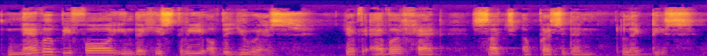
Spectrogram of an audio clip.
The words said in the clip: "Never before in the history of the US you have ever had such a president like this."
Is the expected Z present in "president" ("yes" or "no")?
no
